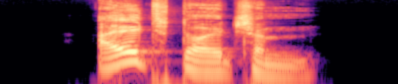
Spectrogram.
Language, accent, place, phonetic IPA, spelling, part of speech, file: German, Germany, Berlin, [ˈaltdɔɪ̯t͡ʃm̩], altdeutschem, adjective, De-altdeutschem.ogg
- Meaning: strong dative masculine/neuter singular of altdeutsch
